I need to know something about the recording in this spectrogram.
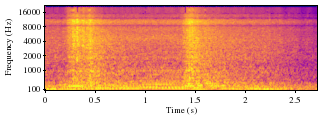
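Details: Old four-barrel-carbureted long-stored V8 running: deep steady rumble swelling with each throttle blip into the four-barrel, settling cleanly, firing on all cylinders; running strong.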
